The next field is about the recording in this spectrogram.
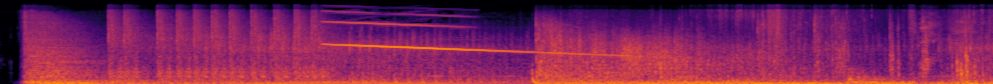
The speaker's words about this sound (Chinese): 团长，敌人的重机枪哇哇叫，咱们的人冲上去就是个死。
